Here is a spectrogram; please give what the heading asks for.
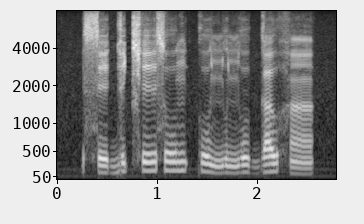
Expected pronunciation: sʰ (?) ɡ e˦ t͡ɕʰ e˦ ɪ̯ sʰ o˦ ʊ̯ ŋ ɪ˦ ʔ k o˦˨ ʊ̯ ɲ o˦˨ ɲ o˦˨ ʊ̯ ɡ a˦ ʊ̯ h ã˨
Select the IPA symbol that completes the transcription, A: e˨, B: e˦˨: A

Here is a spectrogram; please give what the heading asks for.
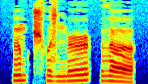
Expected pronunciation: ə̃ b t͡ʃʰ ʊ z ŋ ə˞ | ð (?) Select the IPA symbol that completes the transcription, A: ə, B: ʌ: B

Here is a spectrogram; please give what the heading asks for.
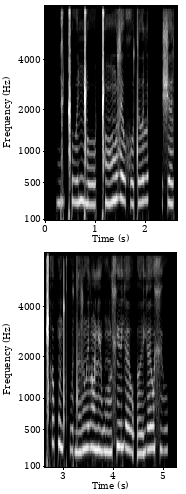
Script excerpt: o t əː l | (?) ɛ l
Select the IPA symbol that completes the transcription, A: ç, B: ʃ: B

